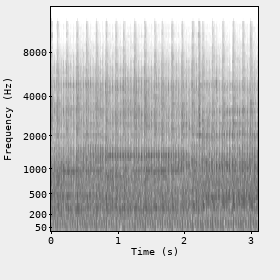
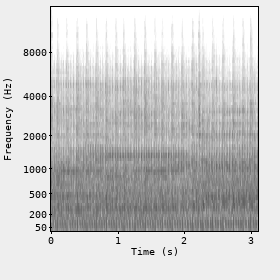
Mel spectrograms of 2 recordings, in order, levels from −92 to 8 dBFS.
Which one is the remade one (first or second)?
first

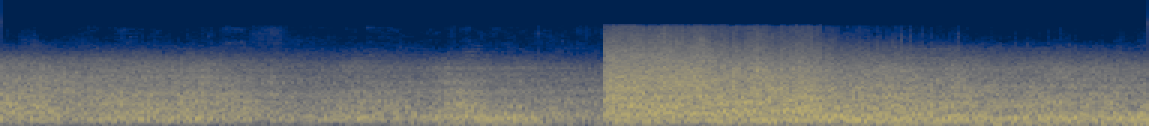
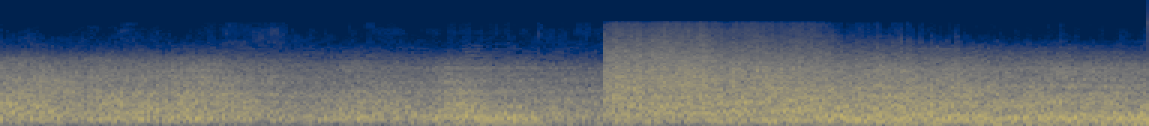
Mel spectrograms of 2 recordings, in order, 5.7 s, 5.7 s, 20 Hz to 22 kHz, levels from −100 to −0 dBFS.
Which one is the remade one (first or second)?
second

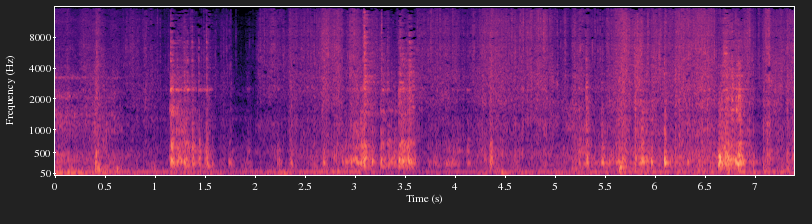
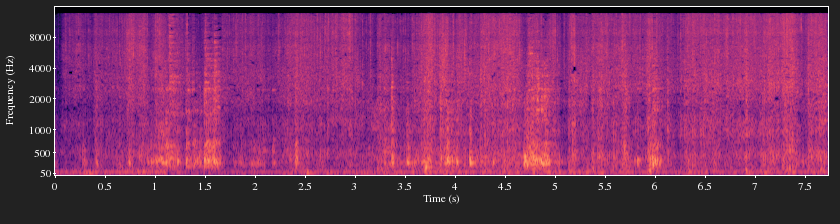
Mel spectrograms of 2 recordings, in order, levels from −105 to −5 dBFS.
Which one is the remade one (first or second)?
first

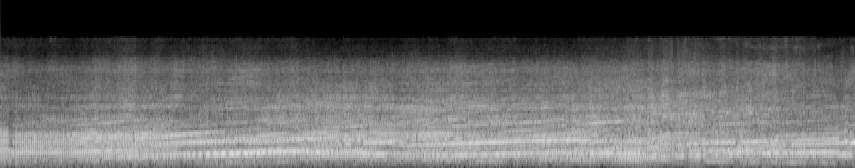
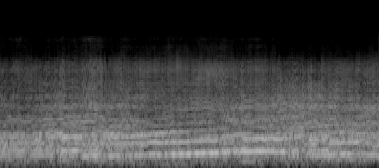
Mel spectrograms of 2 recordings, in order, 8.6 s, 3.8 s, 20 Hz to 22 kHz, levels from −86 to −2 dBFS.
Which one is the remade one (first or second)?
second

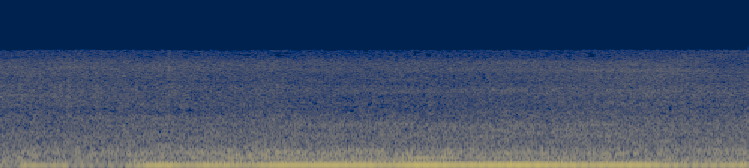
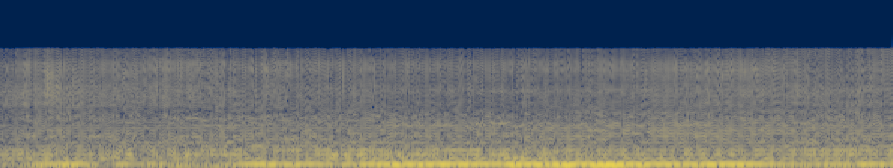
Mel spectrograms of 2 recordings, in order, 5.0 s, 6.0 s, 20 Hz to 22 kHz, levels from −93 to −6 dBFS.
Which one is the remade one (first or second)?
second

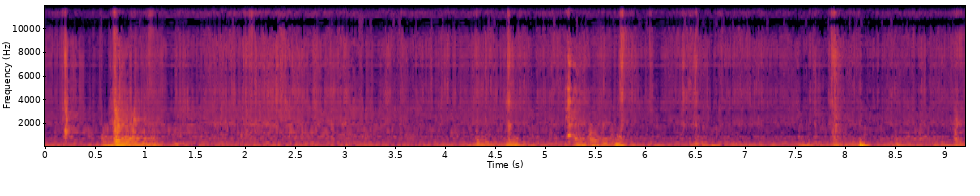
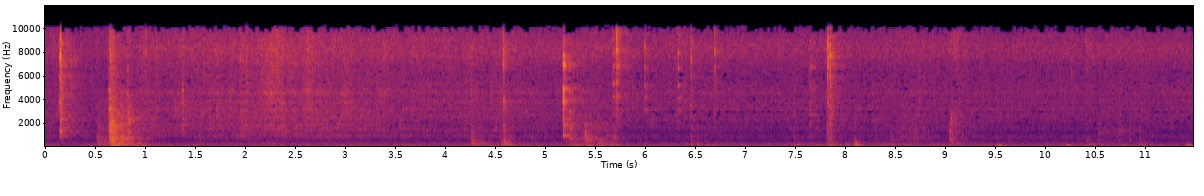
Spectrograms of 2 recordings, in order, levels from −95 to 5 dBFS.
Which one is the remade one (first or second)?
first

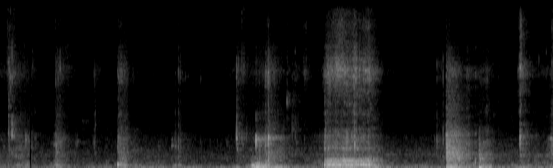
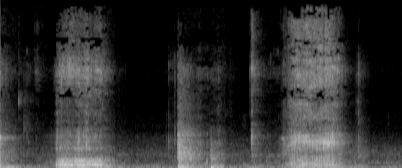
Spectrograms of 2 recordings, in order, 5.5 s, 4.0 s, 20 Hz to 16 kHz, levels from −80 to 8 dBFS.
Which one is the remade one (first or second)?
first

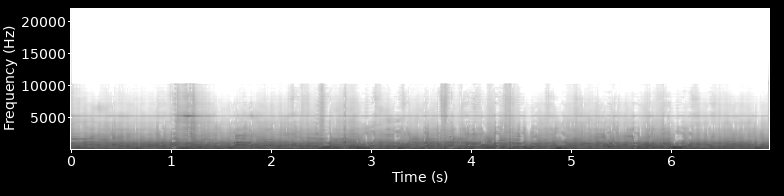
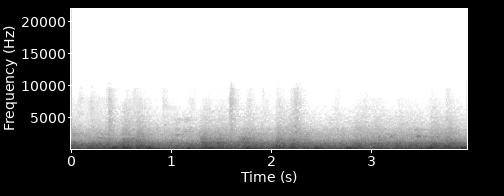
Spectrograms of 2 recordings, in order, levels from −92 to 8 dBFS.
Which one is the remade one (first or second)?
first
